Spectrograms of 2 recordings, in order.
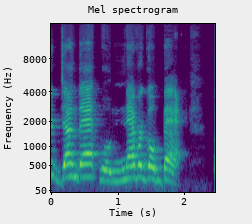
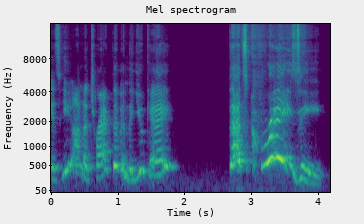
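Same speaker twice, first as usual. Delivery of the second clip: imitated screaming with higher pitch; 4 semitones higher than usual. Retelling a reaction while watching a reality show: imitating own screaming at the tv. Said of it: "I was screaming at my T V like".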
